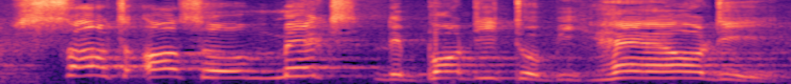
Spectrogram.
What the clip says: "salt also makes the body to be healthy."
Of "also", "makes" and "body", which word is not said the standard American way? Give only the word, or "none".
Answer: none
